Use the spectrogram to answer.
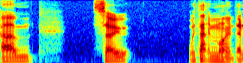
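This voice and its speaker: A man speaks at a moderate pace, captured in a very clean recording against a silent background. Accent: southern English. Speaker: podcast host. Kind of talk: casual chat.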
